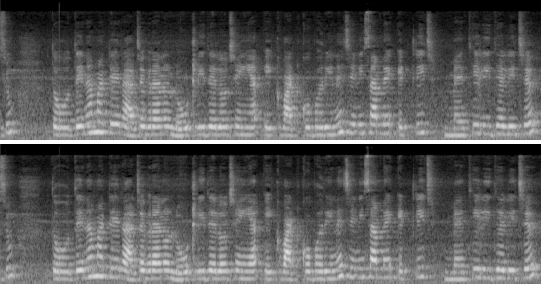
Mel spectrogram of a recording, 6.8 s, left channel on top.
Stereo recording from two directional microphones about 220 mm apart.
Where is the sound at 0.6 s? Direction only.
5° right (ahead or behind).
